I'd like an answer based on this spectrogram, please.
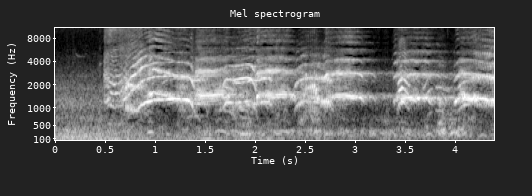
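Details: Chimpanzees at Safaripark Beekse Bergen, sheltering from rain and growing excited as lunch is served inside; after a quiet start, a burst of high, shrill screams with rising and falling harmonics, repeated in waves, dipping briefly before resuming.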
